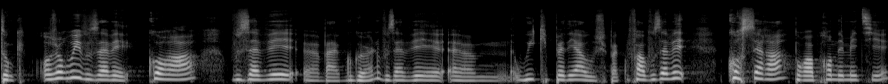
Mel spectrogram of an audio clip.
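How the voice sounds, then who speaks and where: Speaking with a slight Spanish accent, a woman talks at a fairly slow pace and a fairly high pitch, her pitch variation ordinary and her loudness swinging widely. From Dominican Republic. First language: Spanish (speaking French). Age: 30s. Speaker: startup employee. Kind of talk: motivational talk. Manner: halting.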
